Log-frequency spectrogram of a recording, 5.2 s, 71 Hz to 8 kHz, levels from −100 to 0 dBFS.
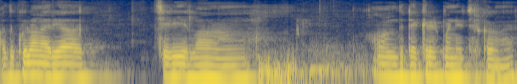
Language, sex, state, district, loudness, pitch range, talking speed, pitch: Tamil, male, Tamil Nadu, Nilgiris, -15 LUFS, 105-120 Hz, 95 wpm, 110 Hz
